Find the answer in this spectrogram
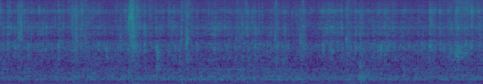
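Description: Steady room noise on a theatre stage with a few faint knocks and clicks as performers move about and a puppet is handled.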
